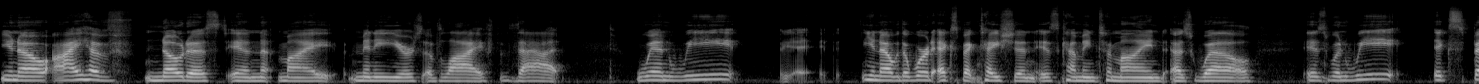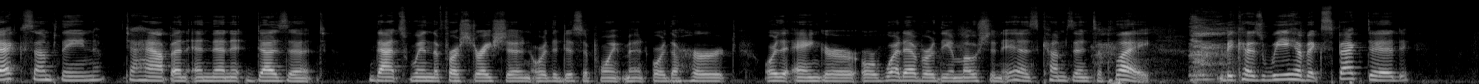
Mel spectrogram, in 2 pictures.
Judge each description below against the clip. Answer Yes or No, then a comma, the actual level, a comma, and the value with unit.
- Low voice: No, medium, 170 Hz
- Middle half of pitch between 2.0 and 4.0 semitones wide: Yes, average, 3.1 semitones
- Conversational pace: No, slow, 125 wpm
